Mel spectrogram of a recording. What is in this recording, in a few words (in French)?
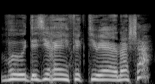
desire rachat, gnome male; PhoenixCraft-1.16.5; PhoenixNPCPack; minecraft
